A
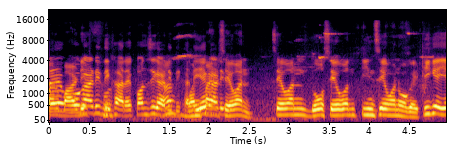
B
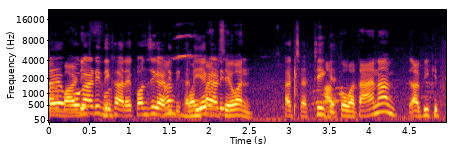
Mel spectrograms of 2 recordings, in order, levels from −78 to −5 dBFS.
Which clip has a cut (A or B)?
A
